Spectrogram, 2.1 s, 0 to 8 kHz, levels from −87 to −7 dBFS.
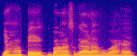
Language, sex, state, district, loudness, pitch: Hindi, male, Jharkhand, Ranchi, -14 LUFS, 115 Hz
